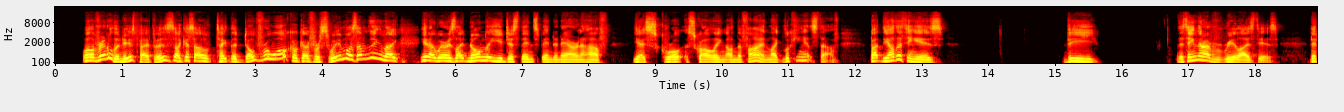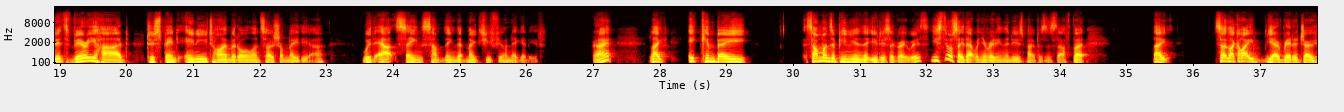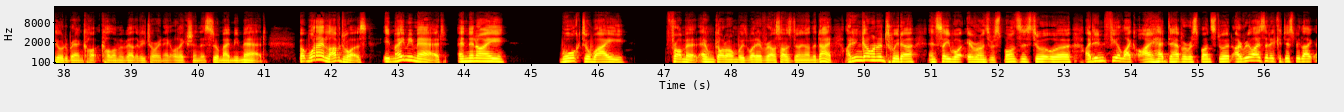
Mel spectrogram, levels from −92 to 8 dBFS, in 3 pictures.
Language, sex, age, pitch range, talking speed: English, male, 30-49, 115-165 Hz, 190 wpm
